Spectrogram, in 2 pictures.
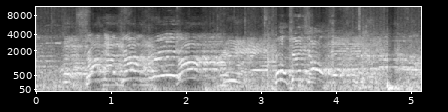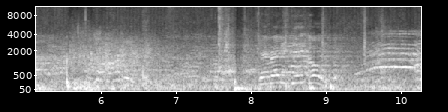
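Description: Shouting voices of players and spectators ringing through a large indoor arena, with a few sharp knocks, lacrosse ball or sticks against the boards, about five, five and a half and nearly eight seconds in.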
